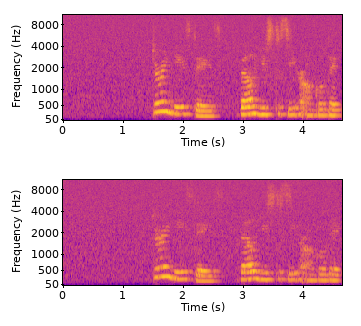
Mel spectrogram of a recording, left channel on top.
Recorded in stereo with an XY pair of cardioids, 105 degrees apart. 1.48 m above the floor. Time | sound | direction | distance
1.5 | a woman speaking | 40° left | 4.5 m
